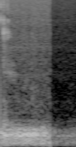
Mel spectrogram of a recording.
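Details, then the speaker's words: Hunger stomach growl (borborygmi): a low, gurgling rumble of about two-thirds of a second, then silence in a quiet room. "you hear that my stomach is like hong kong we are hungry over here girl let's eat"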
